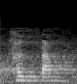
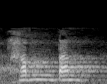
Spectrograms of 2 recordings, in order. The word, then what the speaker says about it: thâm tâm: Có nhiều chỗ đọc là thân tâm nhưng mà không đúng, phải đọc là thâm tâm, tại vì nó khác.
